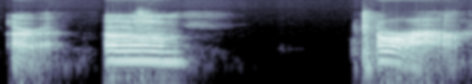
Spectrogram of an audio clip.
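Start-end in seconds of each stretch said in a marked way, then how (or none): 2.7-3.5 mock growl.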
